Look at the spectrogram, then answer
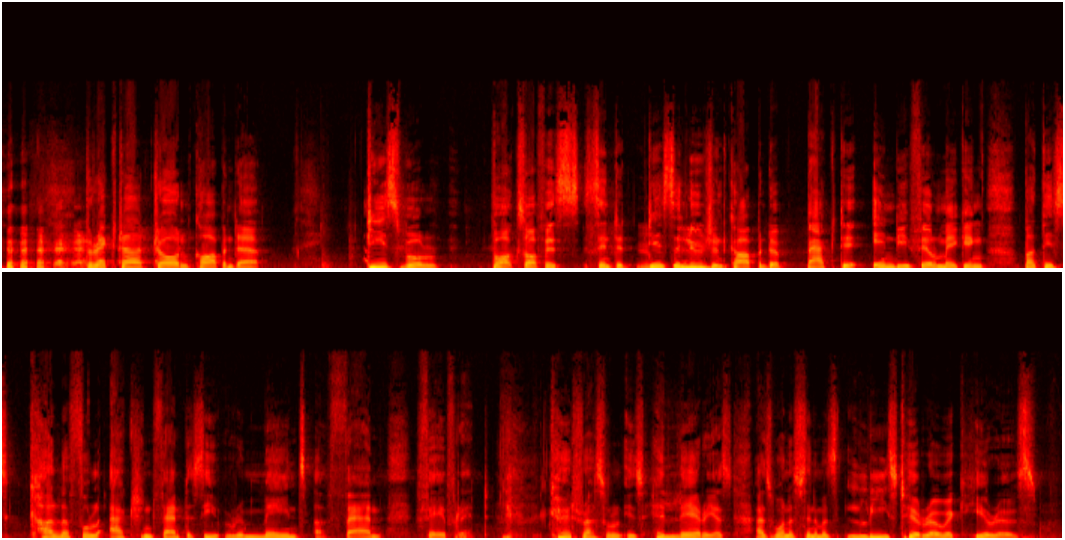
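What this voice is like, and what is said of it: Masterpiece Theater style accent. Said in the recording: “what'd you think of that accent? ... Beautiful. ... It's pretty good. ... It's very Masterpiece Theater.”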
